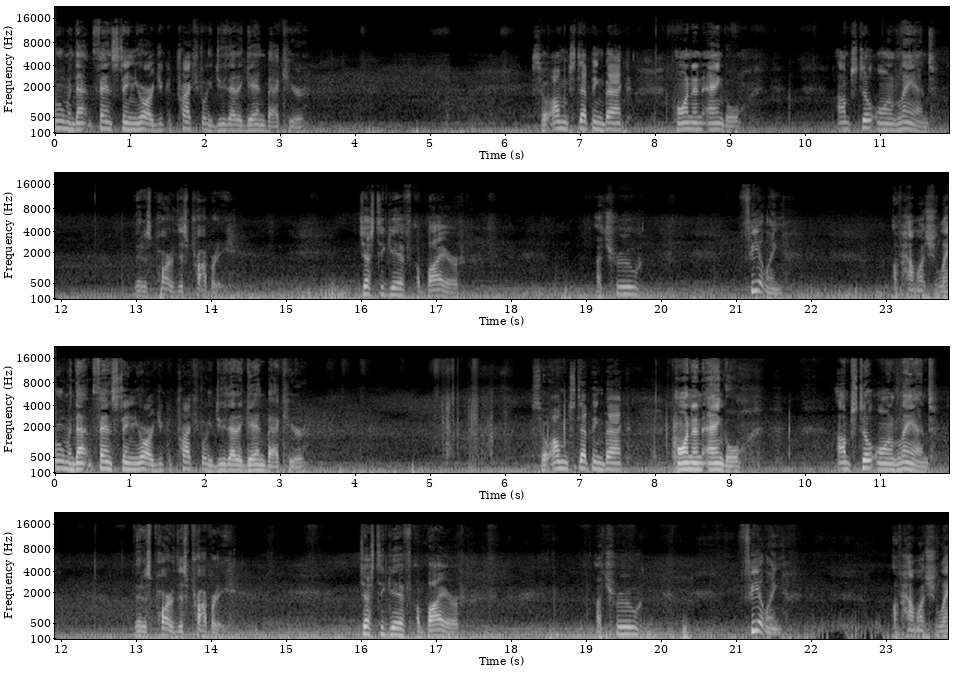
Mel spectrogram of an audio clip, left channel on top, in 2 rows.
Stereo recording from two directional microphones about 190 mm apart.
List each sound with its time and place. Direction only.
0.0 s speech: 15° right (ahead or behind)
0.9 s speech: 10° left (ahead or behind)
2.0 s speech: 10° right (ahead or behind)
6.4 s speech: centre (ahead or behind)
8.3 s speech: 30° right (ahead or behind)
10.4 s speech: 25° right (ahead or behind)
12.9 s speech: 25° right (ahead or behind)
15.9 s speech: 5° right (ahead or behind)
19.1 s speech: centre (ahead or behind)
21.2 s speech: 20° right (ahead or behind)
23.0 s speech: 10° right (ahead or behind)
